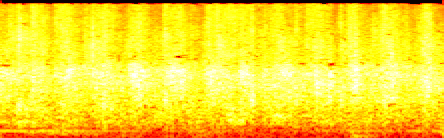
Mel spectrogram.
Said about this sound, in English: And now let us all give a round of applause for Reverend Tom Witt.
